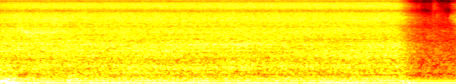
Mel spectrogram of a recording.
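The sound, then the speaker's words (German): A coffee machine, just switched on to make coffee, runs with a steady, loud mechanical whir and a low electrical hum, broad hiss over everything, easing down in the last half second. No one speaks. “Ich schalte die Maschine ein. Sie läuft schon mal.”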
